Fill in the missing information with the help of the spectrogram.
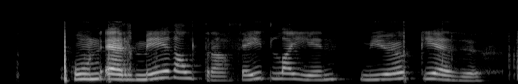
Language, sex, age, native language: Icelandic, male, 12, Icelandic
